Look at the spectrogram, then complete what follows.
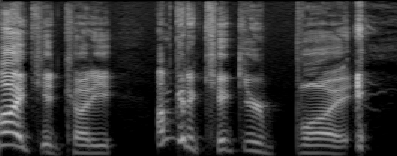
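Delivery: cartoon character voice swooping widely in pitch. Picturing a one-sided beef as a cartoon scene: Flats from SpongeBob voice. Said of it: "it's a Flats SpongeBob kinda thing".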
